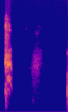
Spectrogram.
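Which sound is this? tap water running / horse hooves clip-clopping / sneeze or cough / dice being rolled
sneeze or cough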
